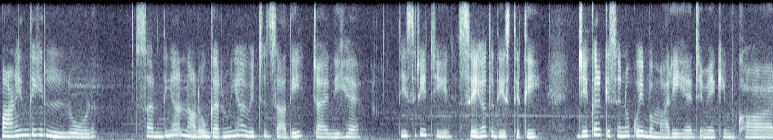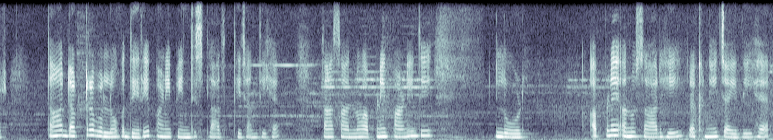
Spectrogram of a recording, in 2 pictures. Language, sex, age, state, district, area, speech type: Punjabi, female, 18-30, Punjab, Jalandhar, urban, spontaneous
